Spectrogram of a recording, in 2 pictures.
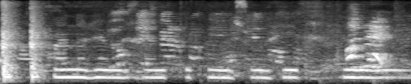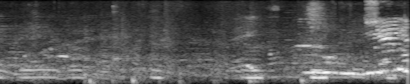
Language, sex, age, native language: Icelandic, male, 18-19, Icelandic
